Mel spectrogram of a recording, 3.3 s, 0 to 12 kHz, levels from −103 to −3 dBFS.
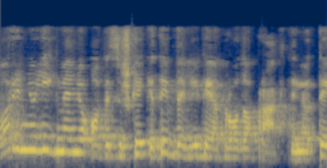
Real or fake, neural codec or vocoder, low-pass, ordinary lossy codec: real; none; 7.2 kHz; AAC, 32 kbps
